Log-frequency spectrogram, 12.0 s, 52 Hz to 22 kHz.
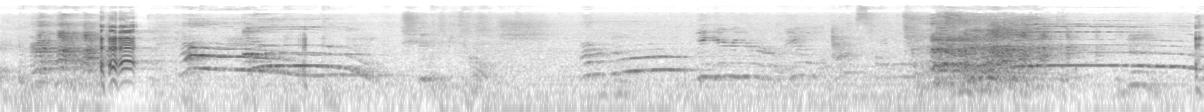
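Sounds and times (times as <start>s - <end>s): person howling: 1.8s - 3.9s, 10.4s - 12.0s.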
